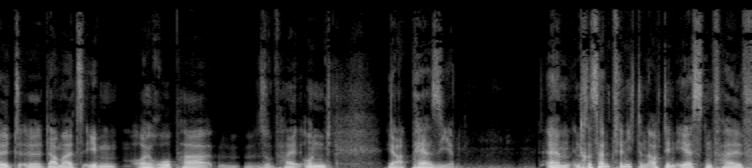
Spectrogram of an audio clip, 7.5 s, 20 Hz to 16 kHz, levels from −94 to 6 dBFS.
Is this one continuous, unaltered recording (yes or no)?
no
